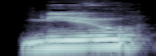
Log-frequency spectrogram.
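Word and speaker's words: μ: letter for mean nice thing is this is pronounced mu this one is Sigma and the first letter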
